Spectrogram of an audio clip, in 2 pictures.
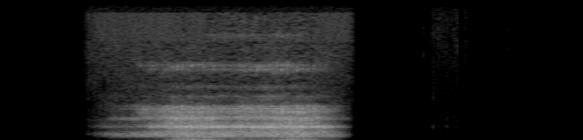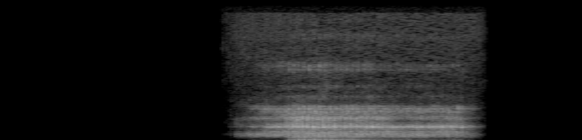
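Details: Typical snoring: two loud, rough, rattling snores about four seconds apart with silence between them.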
